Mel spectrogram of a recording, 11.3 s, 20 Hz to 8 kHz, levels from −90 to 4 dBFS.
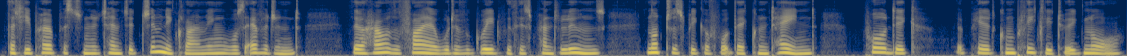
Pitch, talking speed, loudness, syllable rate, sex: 195 Hz, 175 wpm, -17 LUFS, 5.5 syllables/s, female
